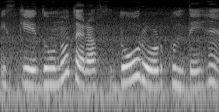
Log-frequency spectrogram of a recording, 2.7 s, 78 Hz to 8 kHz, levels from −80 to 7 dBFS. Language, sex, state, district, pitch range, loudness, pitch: Hindi, female, Haryana, Charkhi Dadri, 220-250 Hz, -14 LUFS, 240 Hz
